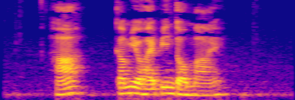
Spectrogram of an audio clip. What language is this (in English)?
Cantonese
